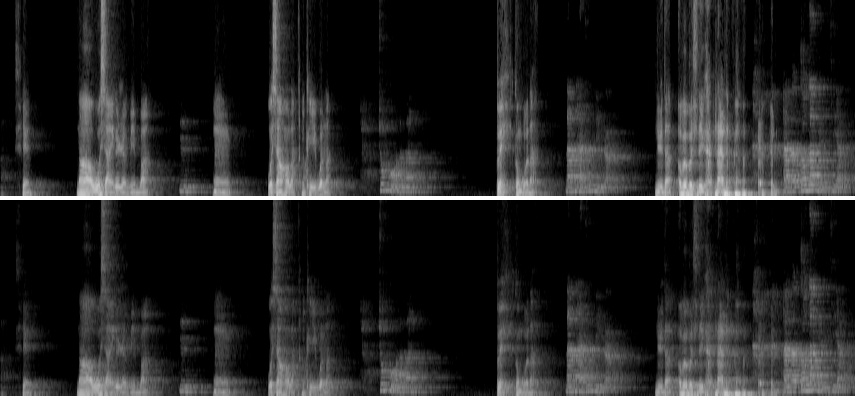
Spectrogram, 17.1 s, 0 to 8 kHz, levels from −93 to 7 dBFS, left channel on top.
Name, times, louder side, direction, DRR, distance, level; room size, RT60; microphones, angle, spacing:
voice 1, 1.5-3.0 4.3-4.6 5.4-6.6 9.9-10.8 13.1-15.6, left 8 dB, 90° left, 0.3 m, -24 dB
voice 2, 7.2-8.3 11.3-12.2 15.0-15.2 15.4-16.9, left 1 dB, 15° left, 2.2 m, -41 dB
9.9 x 8.8 x 4.6 m
head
